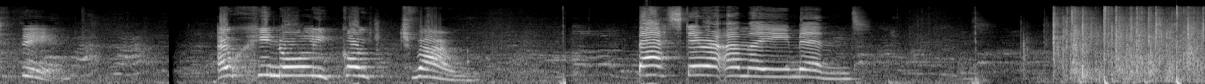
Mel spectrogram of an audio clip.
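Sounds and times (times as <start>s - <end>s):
applause: 10.5s - 12.0s.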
